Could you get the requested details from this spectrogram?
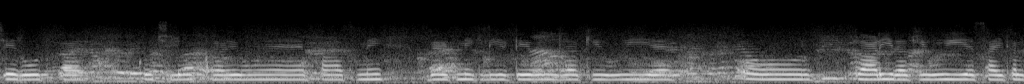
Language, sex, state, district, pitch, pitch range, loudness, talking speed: Hindi, female, Uttar Pradesh, Gorakhpur, 225 Hz, 220-230 Hz, -15 LUFS, 130 wpm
